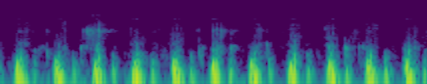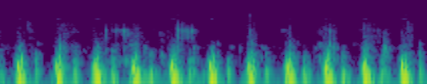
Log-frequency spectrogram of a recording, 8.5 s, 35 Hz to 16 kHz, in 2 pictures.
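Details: Fast, steady heartbeat at about 150 beats per minute, recorded live during an ECG exercise stress test: normal heart sounds sped up by exercise.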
